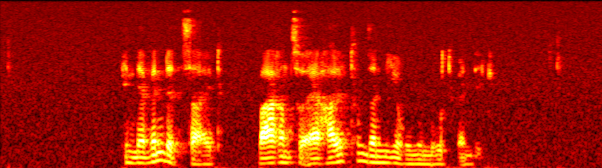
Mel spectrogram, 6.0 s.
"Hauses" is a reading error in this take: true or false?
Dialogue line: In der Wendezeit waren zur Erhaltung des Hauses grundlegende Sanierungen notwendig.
true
